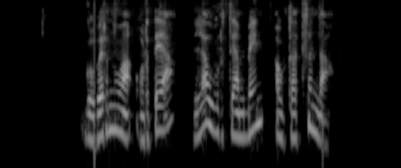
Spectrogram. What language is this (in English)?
Basque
